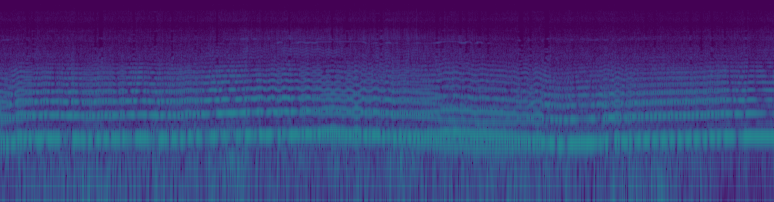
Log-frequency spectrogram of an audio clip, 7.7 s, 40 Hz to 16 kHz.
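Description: QAV400 quadcopter's motors and propellers buzzing steadily, the pitch wandering up and down as the throttle changes, with a dip about five seconds in.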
